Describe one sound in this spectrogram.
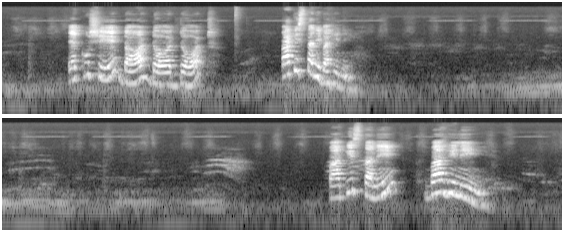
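A woman speaks clearly and slowly, close by, as if teaching.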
